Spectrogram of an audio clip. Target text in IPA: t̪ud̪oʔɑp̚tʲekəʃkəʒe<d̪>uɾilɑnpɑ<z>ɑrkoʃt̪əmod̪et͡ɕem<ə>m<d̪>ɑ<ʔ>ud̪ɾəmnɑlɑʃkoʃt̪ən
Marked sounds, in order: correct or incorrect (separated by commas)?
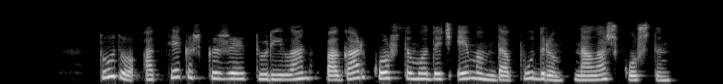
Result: incorrect, incorrect, correct, correct, incorrect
